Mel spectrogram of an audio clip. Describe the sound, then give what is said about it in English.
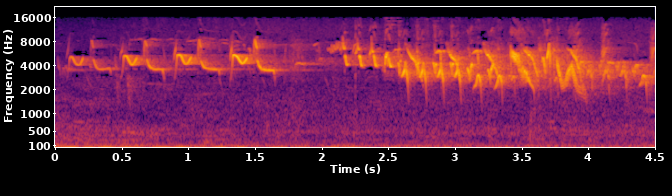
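Birds singing in high, bright chirps, first a string of repeated separate notes, then a denser, louder flurry of rapid calls, over a faint low hum. “if you want to create something very beautiful, then you can only use one sound. It's birds singing.”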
